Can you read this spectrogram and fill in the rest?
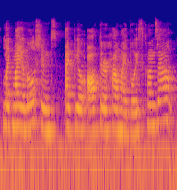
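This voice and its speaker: A woman's voice: a little high, moderate pace, sharp tone, roomy sound, slight background noise, low-quality recording. A woman in her thirties with a sore throat, chatting in a rambling, emotional, profane vlog from her home. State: sick, sore throat, voice lower than usual. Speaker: vlogger. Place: home room being packed up.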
